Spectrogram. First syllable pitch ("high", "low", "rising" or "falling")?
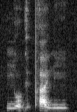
falling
